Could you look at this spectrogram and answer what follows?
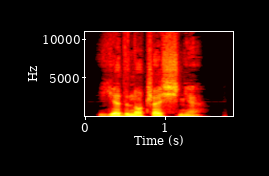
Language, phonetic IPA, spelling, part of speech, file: Polish, [ˌjɛdnɔˈt͡ʃɛɕɲɛ], jednocześnie, adverb, Pl-jednocześnie.ogg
